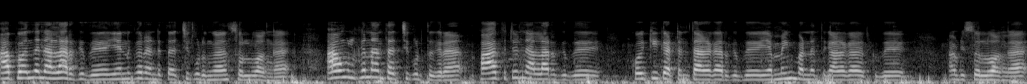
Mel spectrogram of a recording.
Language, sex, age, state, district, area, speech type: Tamil, female, 60+, Tamil Nadu, Viluppuram, rural, spontaneous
